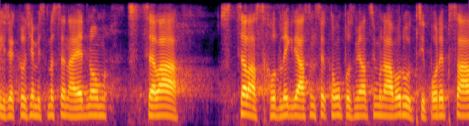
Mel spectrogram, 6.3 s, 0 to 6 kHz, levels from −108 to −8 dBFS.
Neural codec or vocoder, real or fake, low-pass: codec, 16 kHz, 4.8 kbps, FACodec; fake; 5.4 kHz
